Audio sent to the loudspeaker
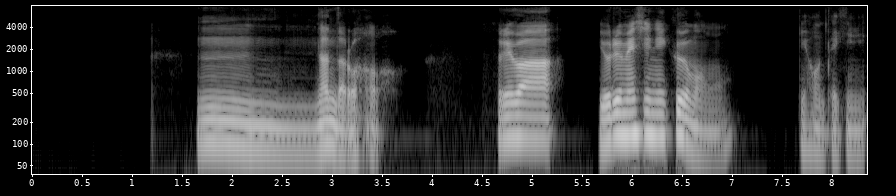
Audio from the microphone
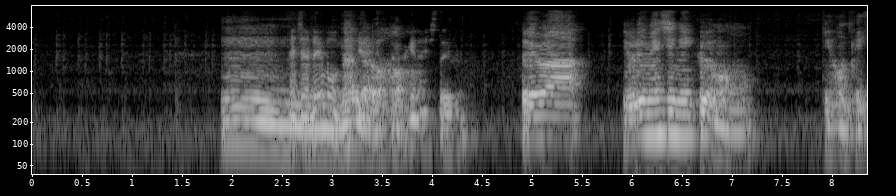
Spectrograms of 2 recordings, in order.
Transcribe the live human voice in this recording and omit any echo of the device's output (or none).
えじゃあレモンかける人とかけない人いる。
